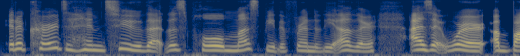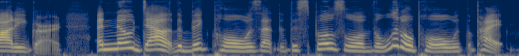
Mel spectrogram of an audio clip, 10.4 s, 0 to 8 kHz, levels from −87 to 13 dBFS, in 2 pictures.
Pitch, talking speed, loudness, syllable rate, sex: 210 Hz, 215 wpm, -21 LUFS, 4.9 syllables/s, female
